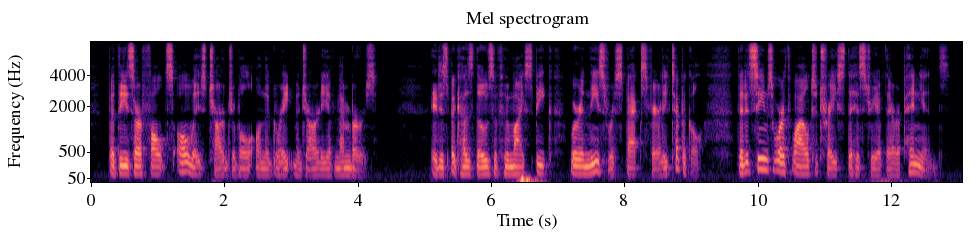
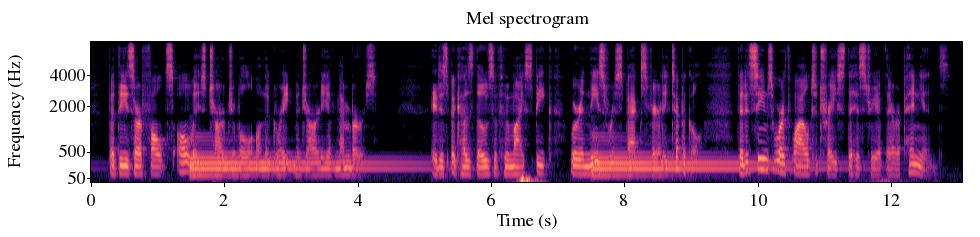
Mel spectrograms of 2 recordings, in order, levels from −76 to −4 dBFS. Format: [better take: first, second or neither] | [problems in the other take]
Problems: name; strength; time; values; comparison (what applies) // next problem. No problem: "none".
first | background sound (Bass guitar); 5 dB below the speech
